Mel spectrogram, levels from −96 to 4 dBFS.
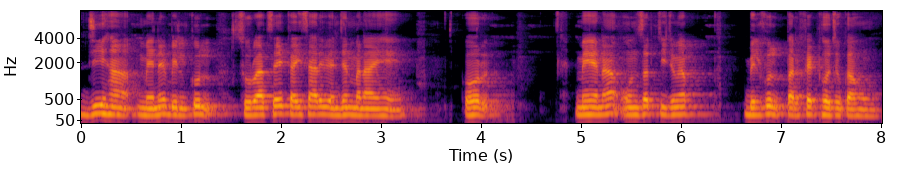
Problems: none marked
